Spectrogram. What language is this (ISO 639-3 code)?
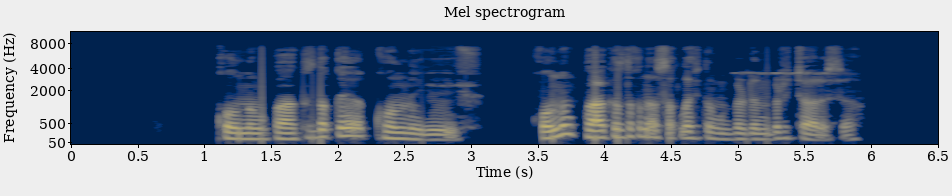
uig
